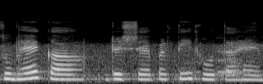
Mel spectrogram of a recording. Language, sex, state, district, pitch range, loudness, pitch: Hindi, female, Haryana, Charkhi Dadri, 230-255 Hz, -16 LUFS, 240 Hz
